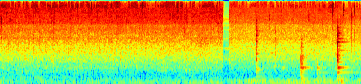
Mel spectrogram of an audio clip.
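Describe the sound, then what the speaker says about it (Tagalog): A spoon scrapes through cubed carrots with onions in a sizzling pan, a steady close fry with a few sharp knocks of the utensil against the pan. "haluin lang po natin mabuti"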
